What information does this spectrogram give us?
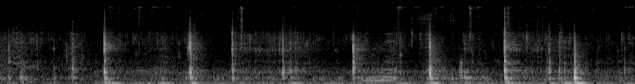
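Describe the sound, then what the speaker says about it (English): A spoon stirring a vegan chickpea salad seasoned with onion powder in a bowl, giving soft, irregular scraping and mushy clicks close up, repeated in short strokes. "And then you'll just stir that all over again."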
